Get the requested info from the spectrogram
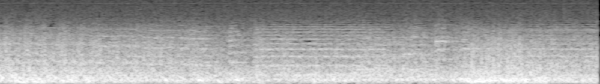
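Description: Orchestral film score with held tones over a dense, continuous low rumble of battle noise, gunfire and explosions, swelling about three seconds in.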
